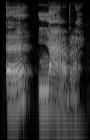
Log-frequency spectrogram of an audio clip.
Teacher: You use the N to form a syllable with the next A. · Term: liaison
